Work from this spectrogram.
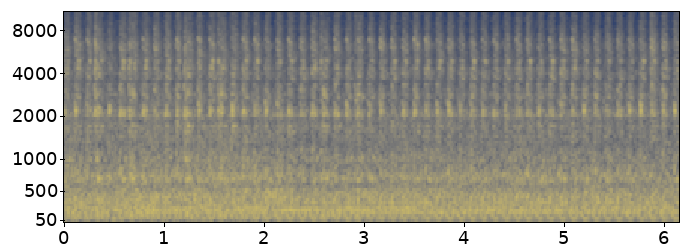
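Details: Barn-find 1929 Ford Model AA four-cylinder, sat 30+ years, first start after freeing sticking carb float, no coolant: fast, slightly uneven idle with steady chuff; seems down a cylinder, suspected not confirmed.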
